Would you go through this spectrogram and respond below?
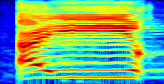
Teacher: क़ाफ और ज़ा दोनों को मोटा पढ़ना है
